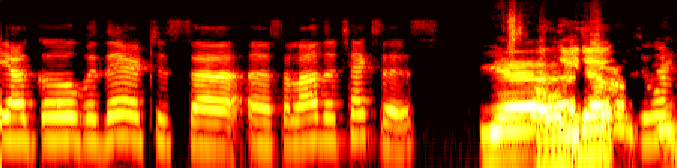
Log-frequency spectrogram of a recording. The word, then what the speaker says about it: Salado: Wait a minute, I did spell that right. What the hell are y'all talking about? No, it's SALADO.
